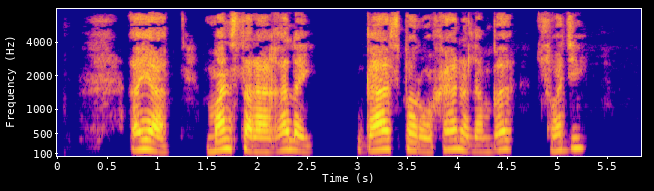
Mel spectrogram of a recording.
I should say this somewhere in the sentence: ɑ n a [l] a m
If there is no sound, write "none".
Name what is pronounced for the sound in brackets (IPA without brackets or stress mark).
l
